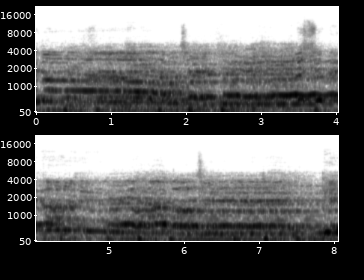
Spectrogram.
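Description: Background music: a choir singing slow, long-held notes.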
